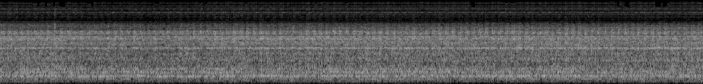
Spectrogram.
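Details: LeeJay 3-axis CNC mill with Anilam 3300MK control and AC variable-speed head drive, spindle at about 900 rpm taking a light circle-mill cut in mild steel: steady even high whir with light cutting hiss, no chatter or squeal; servo and spindle sound healthy.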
